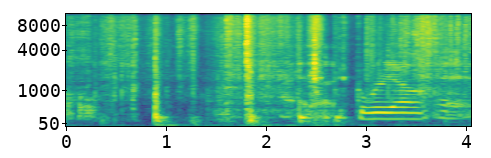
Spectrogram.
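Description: Cardboard scrapes and thumps as a box is opened.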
